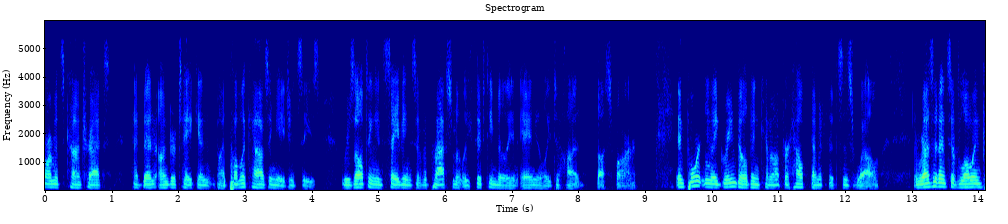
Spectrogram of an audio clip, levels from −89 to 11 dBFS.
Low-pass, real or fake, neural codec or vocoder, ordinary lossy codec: 5.4 kHz; fake; codec, 16 kHz, 2 kbps, FreqCodec, smaller model; Opus, 64 kbps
